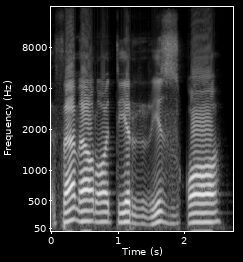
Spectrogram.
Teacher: Idgham masuk artinya memasukkan bila ghunah tanpa disertai dengan gunah. Sehingga hanya masuk saja tanwinnya kepada huruf ro tapi tidak ditahan dengan gunah. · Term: idgam bila ghunah, idgham bila gunnah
